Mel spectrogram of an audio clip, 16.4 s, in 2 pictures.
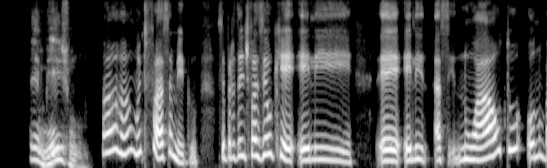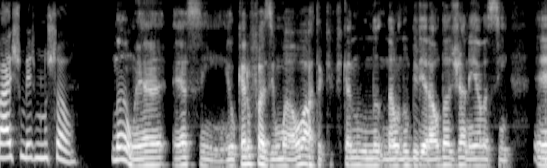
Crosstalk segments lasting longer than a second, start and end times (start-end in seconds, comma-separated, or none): none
